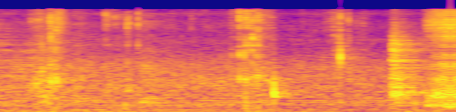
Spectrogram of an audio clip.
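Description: Close-miked biting and chewing of a mouthful of food, heard as a few short, crisp mouth sounds.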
